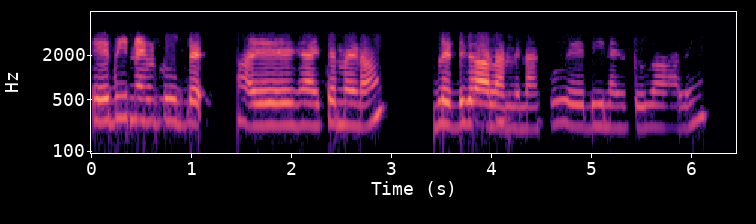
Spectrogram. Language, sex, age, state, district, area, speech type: Telugu, female, 30-45, Telangana, Warangal, rural, conversation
